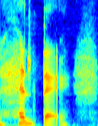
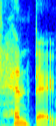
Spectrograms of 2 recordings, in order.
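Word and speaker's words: gente: like a hard G if g e or G is is in a combination together then it's pronounced like the letter H like in hente g n te is hente which means people but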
